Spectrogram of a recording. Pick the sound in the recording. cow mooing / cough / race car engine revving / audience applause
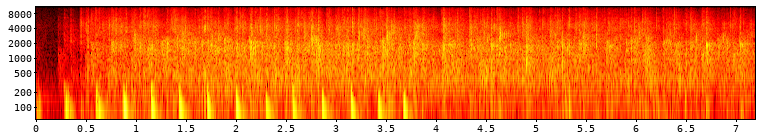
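audience applause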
